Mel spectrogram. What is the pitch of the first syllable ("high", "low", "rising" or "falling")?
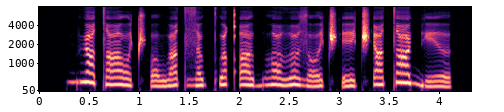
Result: falling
